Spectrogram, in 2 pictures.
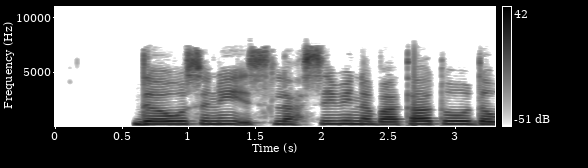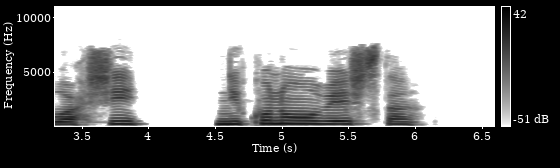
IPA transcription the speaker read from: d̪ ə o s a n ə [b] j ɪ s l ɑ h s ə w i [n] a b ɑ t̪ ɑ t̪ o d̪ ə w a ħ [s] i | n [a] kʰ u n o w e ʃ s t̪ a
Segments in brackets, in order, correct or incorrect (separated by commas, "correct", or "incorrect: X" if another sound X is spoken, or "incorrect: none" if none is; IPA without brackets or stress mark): incorrect: none, correct, incorrect: ʃ, incorrect: i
